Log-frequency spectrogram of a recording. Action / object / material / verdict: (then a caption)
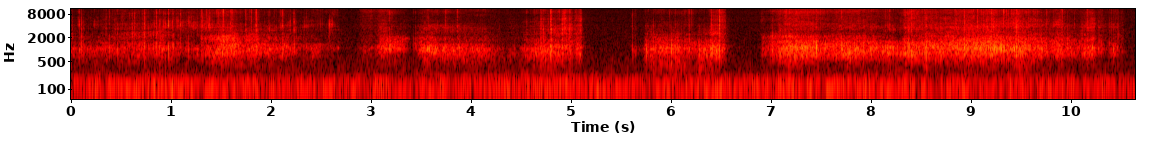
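scrape / painted stretched canvas / painted fabric / none. Long nails and fingertips scratch and rub across a painted stretched canvas lying on carpet. The result is steady, dry scraping bursts centered in the midrange, broken by a few brief pauses, over a constant low rumble.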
